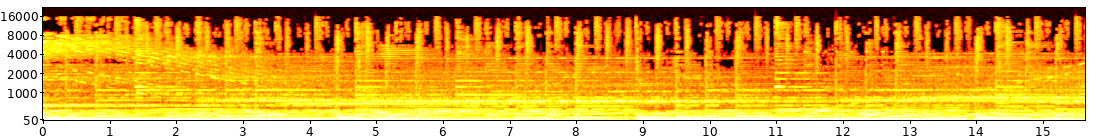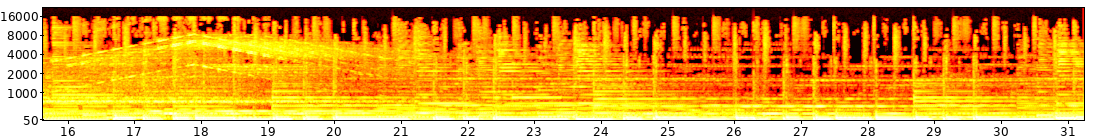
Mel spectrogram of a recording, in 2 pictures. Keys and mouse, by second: 0.3 click, 0.9 middle click, 1.0 click, 2.2 click, 2.7 click, 3.9 click, 4.1 middle click, 5.1-8.5 middle drag, 8.7 click, 9.3 middle click, 9.5 right click, 10.3 middle click, 11.1 s, 12.6 click, 13.2 middle click, 13.5 s, 14.4 click, 14.6 middle click, 15.7 ctrl+z, 17.7 a, 18.5 right click, 18.8 ctrl+a, 20.2 middle click, 20.4 a, 20.8 click, 22.0-23.2 middle drag, 23.8 middle click, 24.1 click, 24.4-26.1 typing, 24.9 Tab, 25.9 Tab, 27.6-30.5 typing, 28.2 Tab, 29.5 Tab, 30.8 right click, 31.1 ctrl+a.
